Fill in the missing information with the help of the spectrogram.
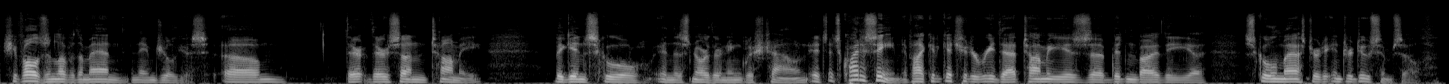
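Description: A man's voice: fairly low pitch, moderate pace, dry recording, studio quality. A man interviewing a guest in a conversational broadcast style. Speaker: radio interviewer.

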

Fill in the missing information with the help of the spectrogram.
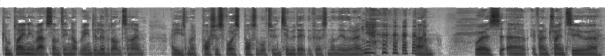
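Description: Speaking fast with hardly a pause, this deep-voiced Mancunian actor swings widely in pitch and sounds a little mellow. He's a wry, hesitant interview guest who keeps restarting, in a relaxed conversation captured in studio quality with no echo.

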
